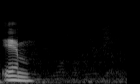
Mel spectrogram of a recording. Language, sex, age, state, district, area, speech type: Bodo, female, 45-60, Assam, Kokrajhar, rural, read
